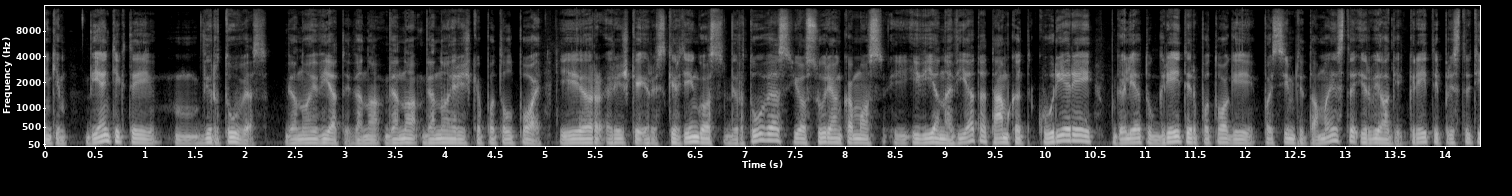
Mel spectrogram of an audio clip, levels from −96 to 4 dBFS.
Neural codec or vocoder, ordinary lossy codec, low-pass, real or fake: none; AAC, 96 kbps; 14.4 kHz; real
